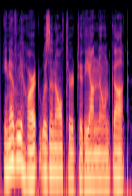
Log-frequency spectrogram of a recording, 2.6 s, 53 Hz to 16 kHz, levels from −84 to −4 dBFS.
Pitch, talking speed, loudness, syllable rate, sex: 105 Hz, 225 wpm, -16 LUFS, 5.9 syllables/s, male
